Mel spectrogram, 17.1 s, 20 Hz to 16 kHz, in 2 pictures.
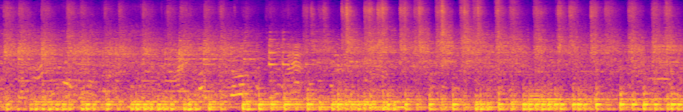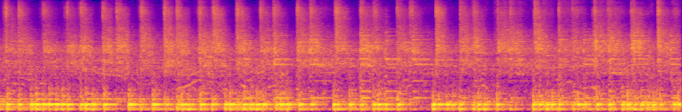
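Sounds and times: big drum beating: 0.0 - 17.0
cymbals clashing: 0.0 - 17.0.

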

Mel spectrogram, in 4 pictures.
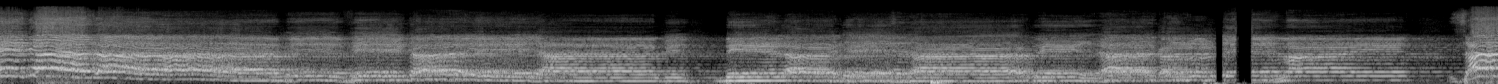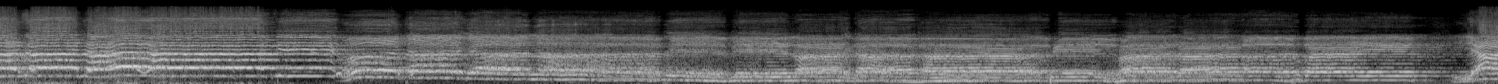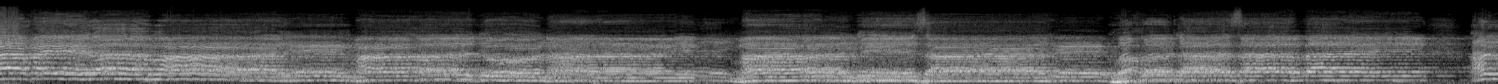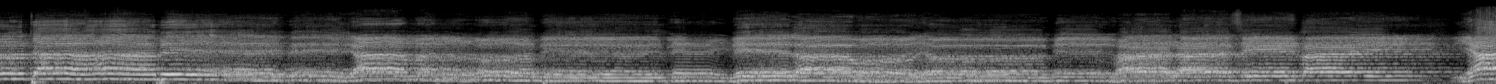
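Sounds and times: men chanting unaccompanied: 0.0 - 59.9.

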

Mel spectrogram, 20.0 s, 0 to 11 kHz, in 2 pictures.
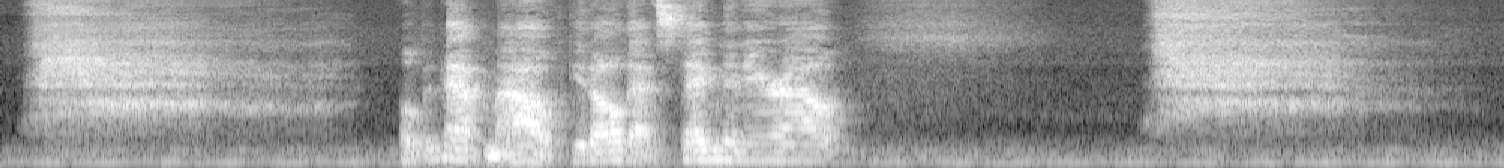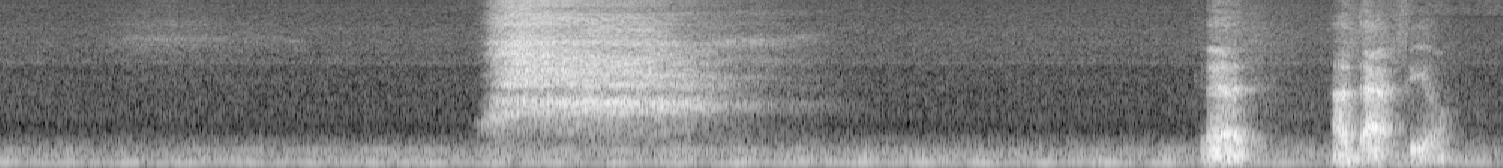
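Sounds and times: forceful open-mouthed exhalations: 0.2 - 2.4, 7.6 - 9.5, 13.2 - 15.4.

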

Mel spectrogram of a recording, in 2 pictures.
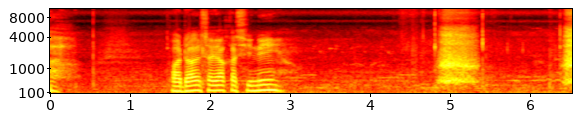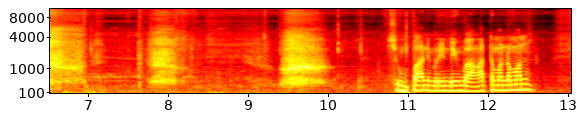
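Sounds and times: man breathing heavily: 0.0 - 1.4, 4.2 - 10.8, 12.7 - 13.0.

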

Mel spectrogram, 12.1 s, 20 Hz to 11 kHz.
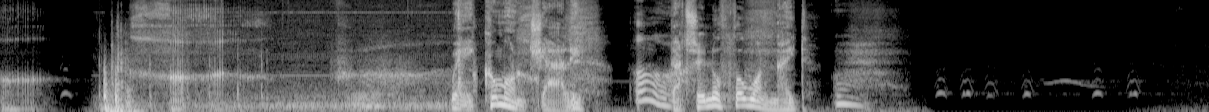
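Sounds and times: breathy sigh: 8.3 - 9.2.

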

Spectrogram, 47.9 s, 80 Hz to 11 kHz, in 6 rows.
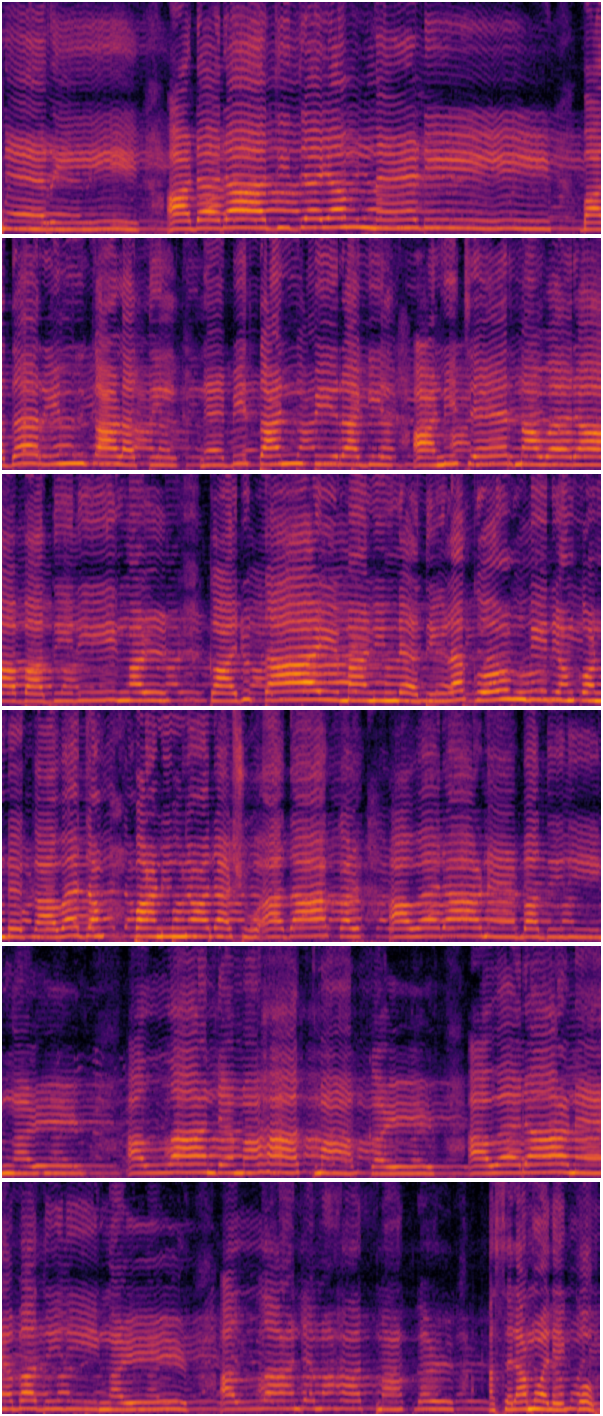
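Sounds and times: girl singing into a microphone: 0.0 - 47.9.

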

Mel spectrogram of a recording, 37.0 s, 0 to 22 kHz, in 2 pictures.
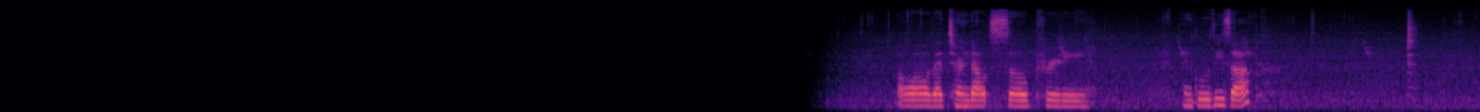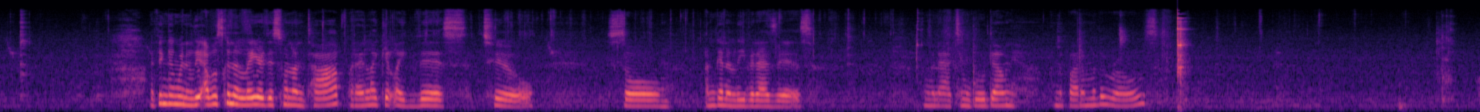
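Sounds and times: steady low hiss: 10.2 - 37.0.

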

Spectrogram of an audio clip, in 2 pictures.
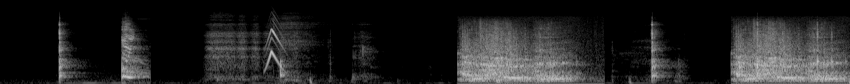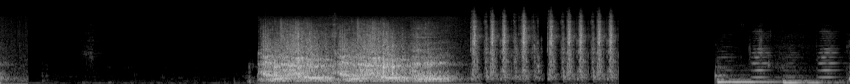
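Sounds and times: sharp clicks: 13.2 - 14.7.

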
